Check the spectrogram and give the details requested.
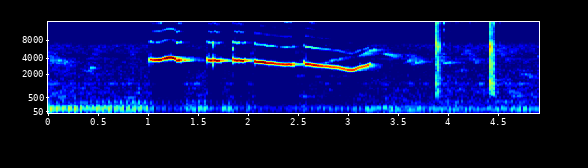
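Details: Oriental magpie-robin delivering one long, clear, high whistled phrase that sags gradually downward in connected segments, followed by two short sharp clicks; faint low rumble before the phrase.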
